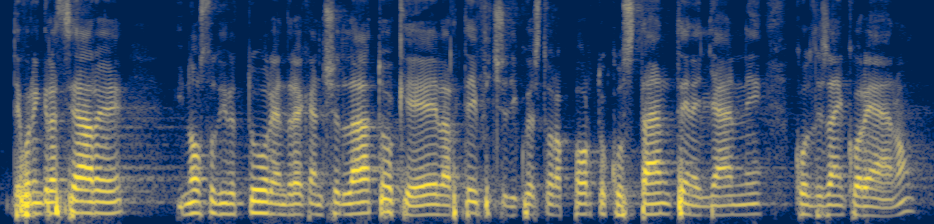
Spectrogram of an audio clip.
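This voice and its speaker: Noticeable background noise runs beneath a man speaking at a moderate pace, fairly high in pitch and flat, monotone in intonation. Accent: Italian. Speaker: design association president. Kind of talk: welcome speech. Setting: stage at award ceremony.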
